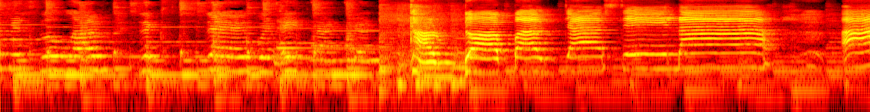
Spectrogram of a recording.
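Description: Young children singing over accompanying music: a small boy's voice, then about four seconds in a cut to a different child, a girl, singing over her own accompaniment.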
